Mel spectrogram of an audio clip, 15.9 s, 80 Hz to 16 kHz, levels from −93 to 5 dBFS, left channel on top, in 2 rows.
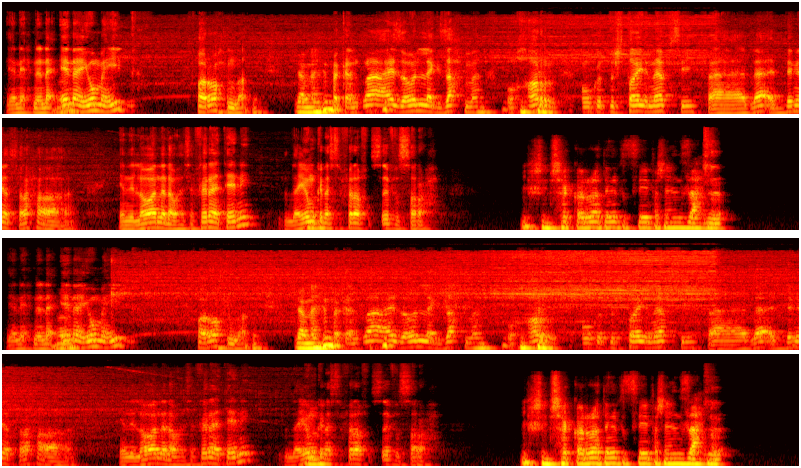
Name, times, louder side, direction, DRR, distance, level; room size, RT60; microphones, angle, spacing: voice 1, 0.0-1.4 2.0-2.5 3.3-5.5 5.8-8.7 9.1-10.5 10.8-12.3 15.0-15.2, left 5 dB, 60° left, 0.4 m, -30 dB
sound 1, 1.1-10.7, right 8 dB, 85° right, 0.6 m, -41 dB
voice 2, 2.9-3.4 3.8-3.9 4.7-4.9 5.2-5.5 11.0-11.2 13.2-15.2, right 4 dB, 25° right, 0.3 m, -27 dB
3.1 x 2.2 x 3.0 m
head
